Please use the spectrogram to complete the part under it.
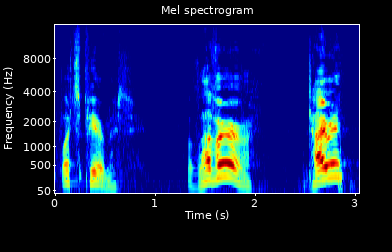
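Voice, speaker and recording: A man's voice: high-pitched, big pitch swings, moderate pace, no echo, full character voice. A man reading the part of a boastful weaver who wants every role, in a casual play read-through. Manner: boastful, theatrical, bursts into shouting. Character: boastful male weaver, eager amateur actor.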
